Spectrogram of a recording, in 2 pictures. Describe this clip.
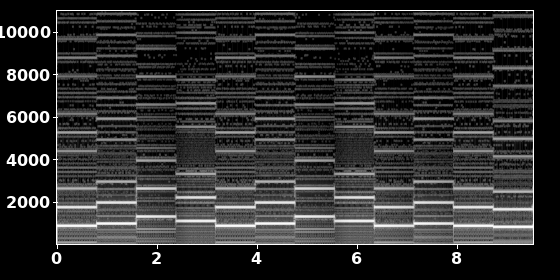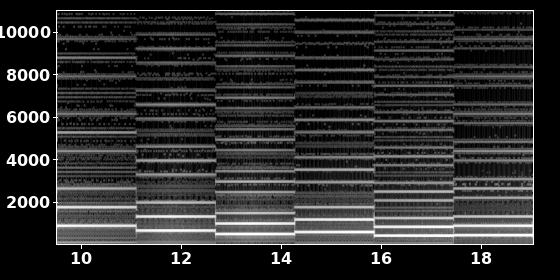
Pixel Song #31
music, pixel, short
